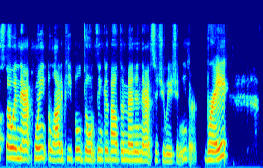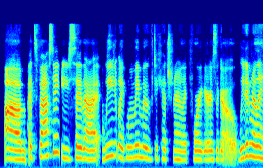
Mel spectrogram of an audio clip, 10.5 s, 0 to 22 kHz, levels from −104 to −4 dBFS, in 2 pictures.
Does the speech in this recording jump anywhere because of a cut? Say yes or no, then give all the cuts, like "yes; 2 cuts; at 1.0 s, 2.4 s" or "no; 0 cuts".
yes; 4 cuts; at 4.0 s, 5.8 s, 6.4 s, 7.3 s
